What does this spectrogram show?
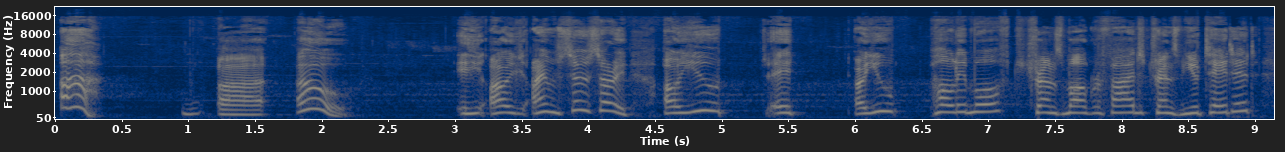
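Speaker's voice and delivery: Guild Mage Morrow flustered. Acted. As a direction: fumble through the apology like a fussy wizard. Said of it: "Guild Mage Morrow turns and says".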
